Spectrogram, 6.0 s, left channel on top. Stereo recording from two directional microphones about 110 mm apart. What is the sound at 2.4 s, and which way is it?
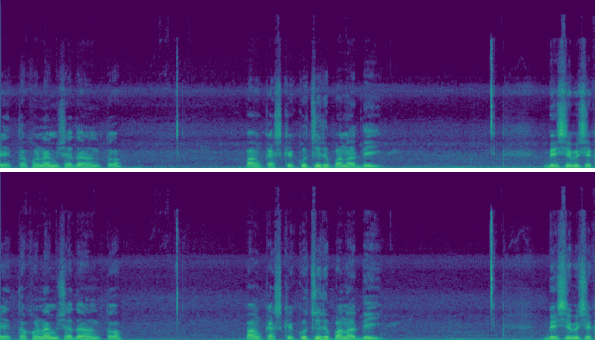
Speech, 20° right (ahead or behind).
